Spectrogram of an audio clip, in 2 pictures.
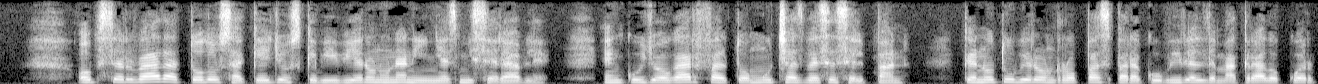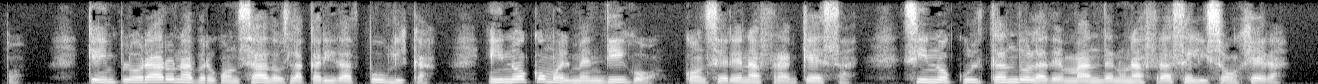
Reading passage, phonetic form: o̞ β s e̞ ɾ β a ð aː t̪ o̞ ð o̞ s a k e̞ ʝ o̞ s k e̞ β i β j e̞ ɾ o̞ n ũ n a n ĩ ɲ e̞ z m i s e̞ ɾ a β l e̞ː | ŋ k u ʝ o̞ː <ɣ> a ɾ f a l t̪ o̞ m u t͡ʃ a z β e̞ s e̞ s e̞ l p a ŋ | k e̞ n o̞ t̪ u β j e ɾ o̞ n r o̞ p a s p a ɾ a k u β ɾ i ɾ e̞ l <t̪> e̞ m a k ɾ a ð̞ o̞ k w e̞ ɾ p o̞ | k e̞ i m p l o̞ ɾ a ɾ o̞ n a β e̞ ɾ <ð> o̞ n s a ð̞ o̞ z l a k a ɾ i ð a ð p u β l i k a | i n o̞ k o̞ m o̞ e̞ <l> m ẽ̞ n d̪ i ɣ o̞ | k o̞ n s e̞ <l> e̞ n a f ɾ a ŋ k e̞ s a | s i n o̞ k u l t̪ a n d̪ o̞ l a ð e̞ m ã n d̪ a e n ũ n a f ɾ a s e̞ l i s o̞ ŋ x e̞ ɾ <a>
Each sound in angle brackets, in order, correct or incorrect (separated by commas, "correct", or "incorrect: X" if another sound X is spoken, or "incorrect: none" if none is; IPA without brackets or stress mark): correct, incorrect: d̪, incorrect: ɣ, correct, incorrect: ɾ, correct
